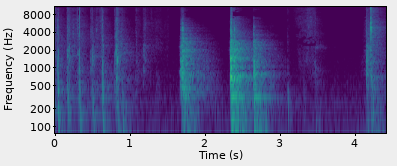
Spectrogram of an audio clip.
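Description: A deck of tarot cards being shuffled by hand with quick light clicks, then two sharp knocks about two-thirds of a second apart as the deck is knocked on a wooden tabletop, each dying away.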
